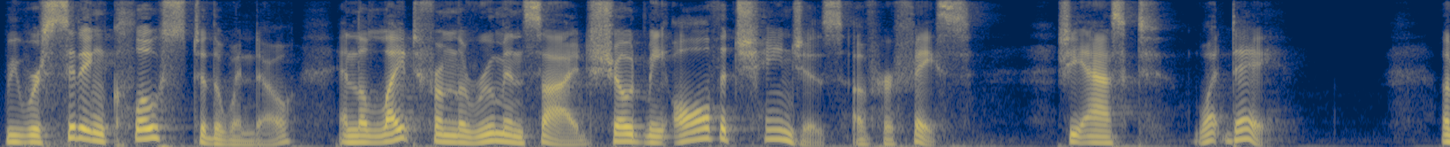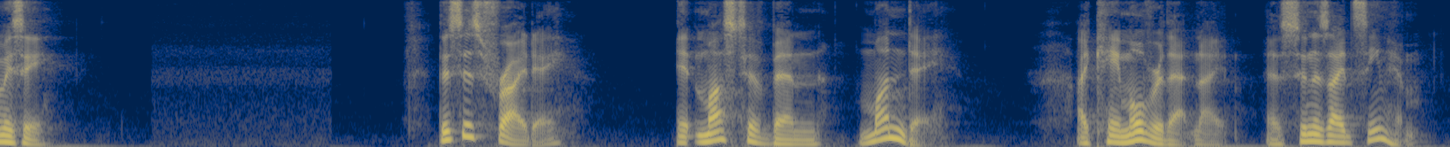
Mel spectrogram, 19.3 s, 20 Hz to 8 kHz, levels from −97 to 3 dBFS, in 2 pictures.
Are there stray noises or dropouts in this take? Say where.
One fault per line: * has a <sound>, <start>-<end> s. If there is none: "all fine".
all fine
